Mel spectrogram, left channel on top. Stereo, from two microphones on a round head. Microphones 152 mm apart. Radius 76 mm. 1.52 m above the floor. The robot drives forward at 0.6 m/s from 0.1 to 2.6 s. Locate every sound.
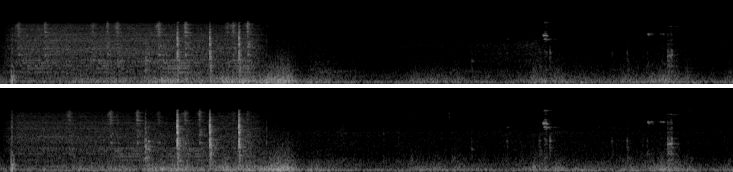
0.1 s knocking: 30° right (ahead or behind); by 6.8 s 25° right (ahead or behind)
